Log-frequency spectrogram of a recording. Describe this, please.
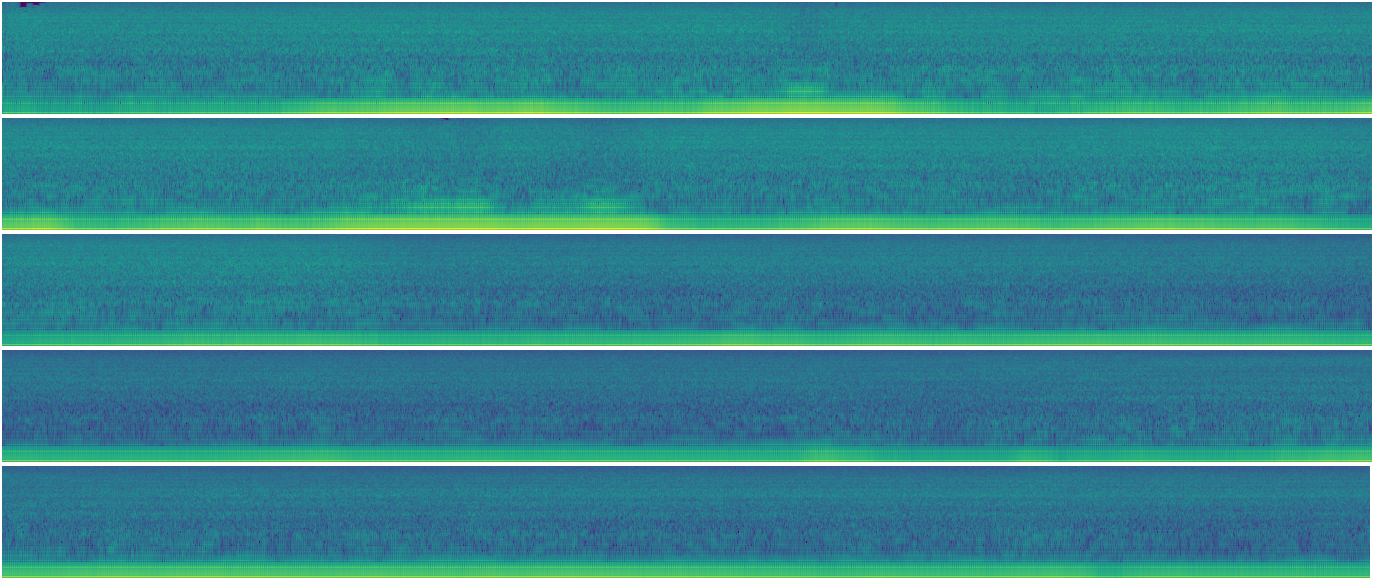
Air Fan Ventilador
